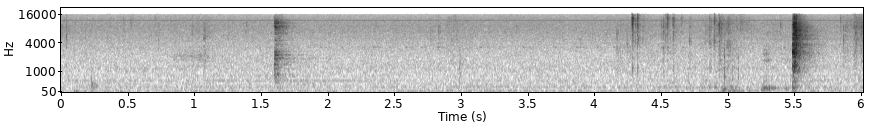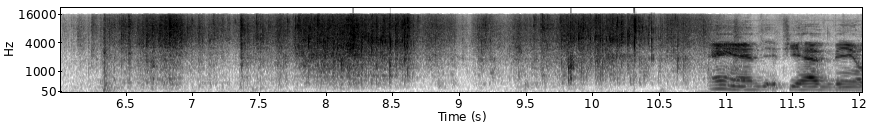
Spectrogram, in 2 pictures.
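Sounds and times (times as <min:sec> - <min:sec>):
bubble wrap crinkling: 0:04.1 - 0:11.3.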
